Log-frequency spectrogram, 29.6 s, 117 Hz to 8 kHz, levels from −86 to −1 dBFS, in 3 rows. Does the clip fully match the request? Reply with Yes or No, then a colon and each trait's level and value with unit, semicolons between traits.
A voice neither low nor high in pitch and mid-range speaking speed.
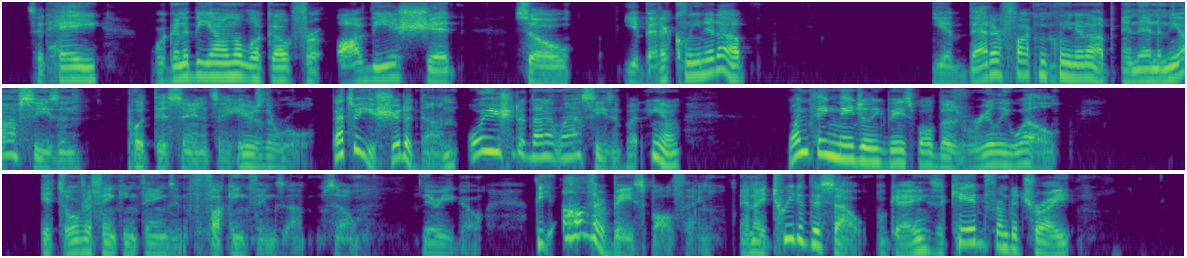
Yes: medium, 150 Hz; average, 180 wpm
